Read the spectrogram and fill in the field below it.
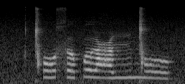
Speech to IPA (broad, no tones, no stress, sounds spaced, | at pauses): ǀʰ o s ə p əː ɪ̯ ʕ iː ŋ͡ǀ oː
